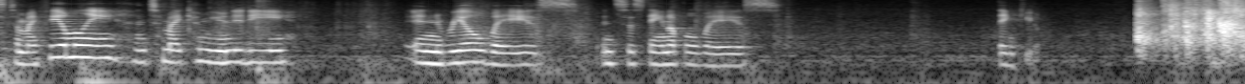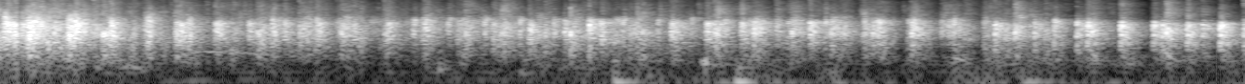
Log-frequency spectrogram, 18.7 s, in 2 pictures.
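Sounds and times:
speech: 0:00.1 - 0:02.3, 0:03.1 - 0:05.9, 0:07.5 - 0:07.9
audience applause for storytellers: 0:08.5 - 0:18.6.

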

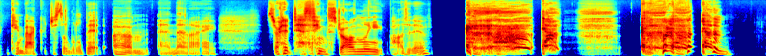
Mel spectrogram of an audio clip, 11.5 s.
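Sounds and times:
speech: 0:00.2 - 0:08.0, 0:10.6 - 0:11.0
person coughing: 0:07.0 - 0:08.4, 0:09.6 - 0:11.0.

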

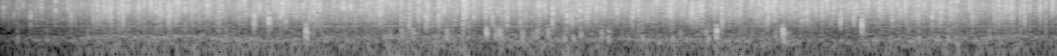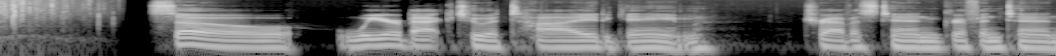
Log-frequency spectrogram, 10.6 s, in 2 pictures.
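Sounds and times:
coral reef organisms popping and chewing underwater: 0:00.1 - 0:05.9
speech: 0:06.2 - 0:10.5.

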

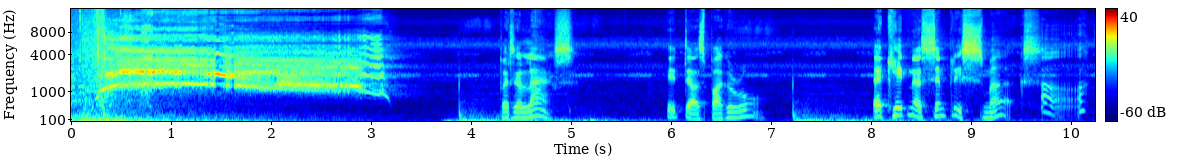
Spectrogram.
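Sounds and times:
ear-piercing horror-movie scream: 0:00.2 - 0:03.5
speech: 0:04.3 - 0:05.1, 0:06.0 - 0:07.0, 0:08.0 - 0:10.2.

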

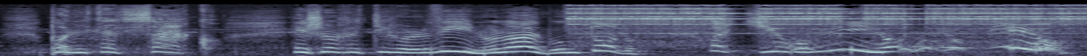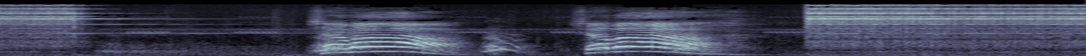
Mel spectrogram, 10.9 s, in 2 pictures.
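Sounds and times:
speech: 0:00.2 - 0:05.5, 0:07.0 - 0:09.1
doorbell ringing: 0:02.8 - 0:06.6, 0:09.5 - 0:10.8.

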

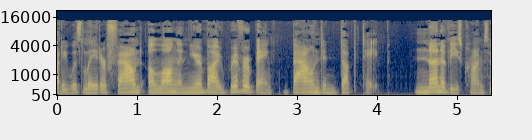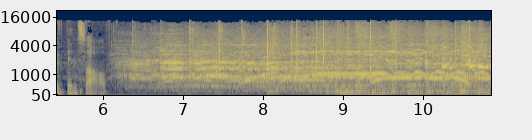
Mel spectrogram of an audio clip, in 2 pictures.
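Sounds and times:
speech: 0:00.0 - 0:06.6
crowd cheering at a rodeo arena: 0:06.0 - 0:10.8
people clapping: 0:06.1 - 0:10.8.

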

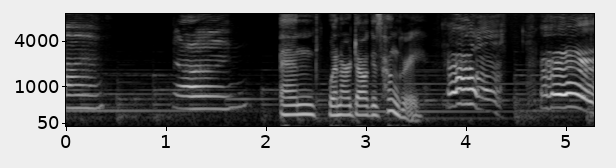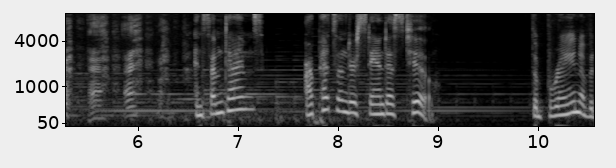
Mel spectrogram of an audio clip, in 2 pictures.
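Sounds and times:
speech: 0:02.2 - 0:03.6, 0:06.6 - 0:09.0, 0:10.0 - 0:10.5
cat meowing to be let out: 0:03.8 - 0:06.4.

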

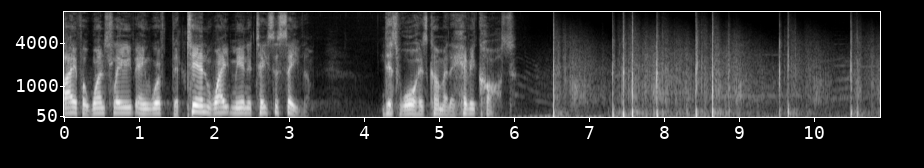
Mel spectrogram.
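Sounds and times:
speech: 0:00.0 - 0:03.3, 0:04.2 - 0:06.7
rifle shots: 0:06.0 - 0:10.8.

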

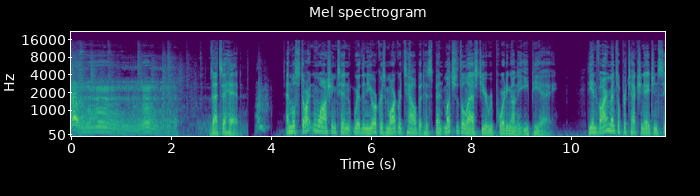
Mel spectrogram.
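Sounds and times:
speech: 0:00.0 - 0:00.6, 0:02.8 - 0:03.5, 0:04.3 - 0:09.8, 0:10.4 - 0:11.8
pet dog growling: 0:00.0 - 0:04.0.

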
